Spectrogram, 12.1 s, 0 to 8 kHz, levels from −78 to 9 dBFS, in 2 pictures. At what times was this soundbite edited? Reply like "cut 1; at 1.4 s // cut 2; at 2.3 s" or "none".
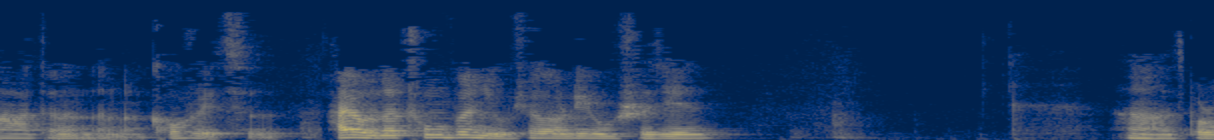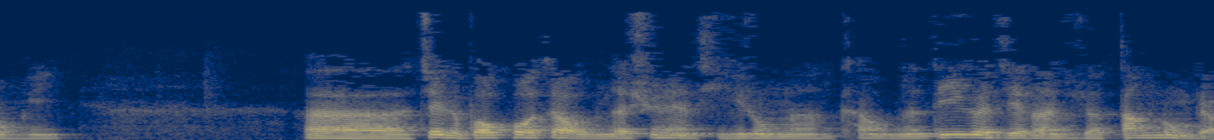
cut 1; at 1.6 s // cut 2; at 5.9 s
